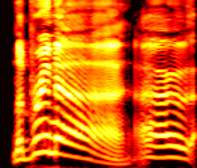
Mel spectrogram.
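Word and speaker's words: Labrynna: Labrina! I wasn't how I was seeing it written in my brain, but I said it right. I thought it was an I, not a Y.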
